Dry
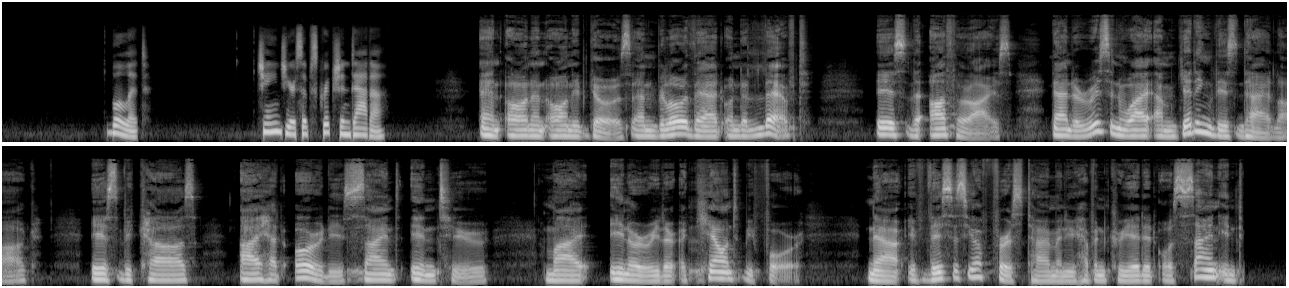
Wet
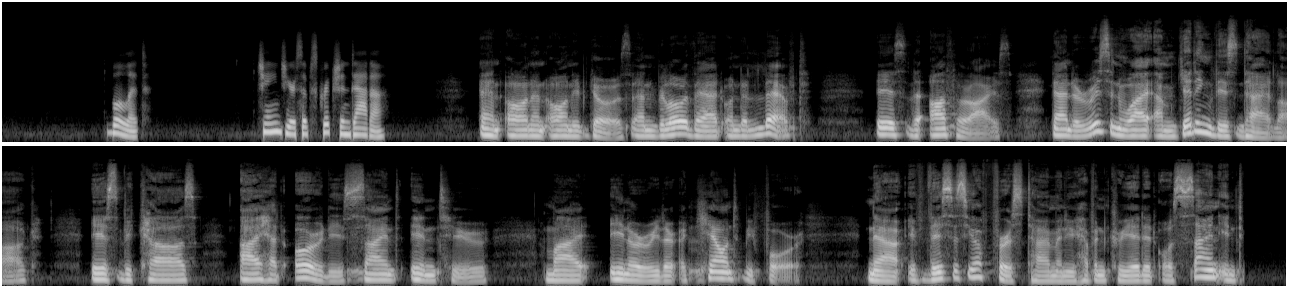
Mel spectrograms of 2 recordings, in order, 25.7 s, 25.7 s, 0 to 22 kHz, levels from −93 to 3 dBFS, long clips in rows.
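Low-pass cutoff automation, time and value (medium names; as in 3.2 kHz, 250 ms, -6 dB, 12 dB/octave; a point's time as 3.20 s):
10.05 s 1.8 kHz
10.88 s 3.4 kHz
11.25 s 6.2 kHz
15.98 s 6.2 kHz
17.32 s 2.6 kHz
20.19 s 2.6 kHz
21.67 s 6.9 kHz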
